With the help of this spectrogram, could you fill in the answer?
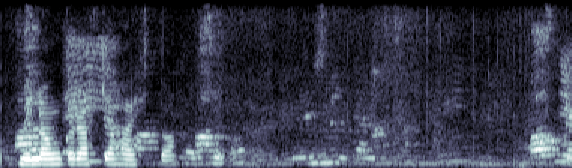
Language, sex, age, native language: Icelandic, female, 10, Icelandic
